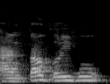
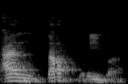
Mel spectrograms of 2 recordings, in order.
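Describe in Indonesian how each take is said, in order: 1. Kata terakhir diakhiri dengan vokal u. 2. Kata terakhir diakhiri dengan vokal a. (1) "Jangan baca an tadribu" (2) "Baca dengan ba sebab ada an amin nasab"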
